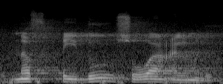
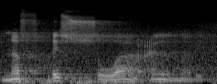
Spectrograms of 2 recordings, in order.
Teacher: Ini dal ketemu dengan shad. Ini boleh diidghamkan menjadi nafqis suwa'al malik.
